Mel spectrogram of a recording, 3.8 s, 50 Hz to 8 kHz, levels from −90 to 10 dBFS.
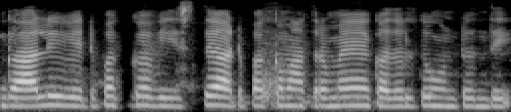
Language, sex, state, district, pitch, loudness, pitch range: Telugu, female, Andhra Pradesh, Srikakulam, 220 Hz, -18 LUFS, 215-230 Hz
